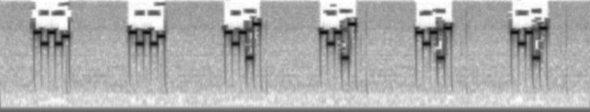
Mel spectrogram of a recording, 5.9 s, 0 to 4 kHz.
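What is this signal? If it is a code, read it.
Five-tone selective call (ZVEI), heard as quick runs of five tones, tones of about 70 ms. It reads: 85857 85857 85810 85810 85819 85819
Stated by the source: ZVEI five-tone call received on SDR.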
